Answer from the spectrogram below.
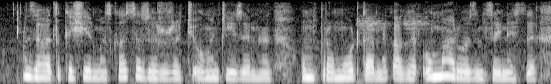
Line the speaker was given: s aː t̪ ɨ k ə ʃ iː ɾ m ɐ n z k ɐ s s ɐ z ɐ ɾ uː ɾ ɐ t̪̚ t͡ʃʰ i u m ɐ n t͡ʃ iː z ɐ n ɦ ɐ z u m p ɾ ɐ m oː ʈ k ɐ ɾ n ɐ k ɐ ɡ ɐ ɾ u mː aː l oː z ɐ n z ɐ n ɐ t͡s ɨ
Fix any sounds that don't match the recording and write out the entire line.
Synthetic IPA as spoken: z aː t̪ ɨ k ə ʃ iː ɾ m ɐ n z k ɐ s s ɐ z ɐ ɾ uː ɾ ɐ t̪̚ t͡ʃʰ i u m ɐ n t͡ʃ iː z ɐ n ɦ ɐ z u m p ɾ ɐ m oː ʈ k ɐ ɾ n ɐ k ɐ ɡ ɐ ɾ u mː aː ɾ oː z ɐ n s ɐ n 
